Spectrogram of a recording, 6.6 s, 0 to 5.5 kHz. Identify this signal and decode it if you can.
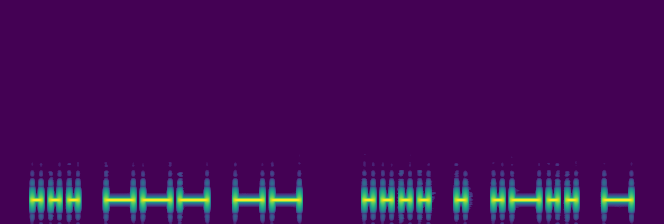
Morse code, heard as a keyed tone, about 13 wpm, 600 Hz. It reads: SOM HELT
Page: Ferie 13 wpm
